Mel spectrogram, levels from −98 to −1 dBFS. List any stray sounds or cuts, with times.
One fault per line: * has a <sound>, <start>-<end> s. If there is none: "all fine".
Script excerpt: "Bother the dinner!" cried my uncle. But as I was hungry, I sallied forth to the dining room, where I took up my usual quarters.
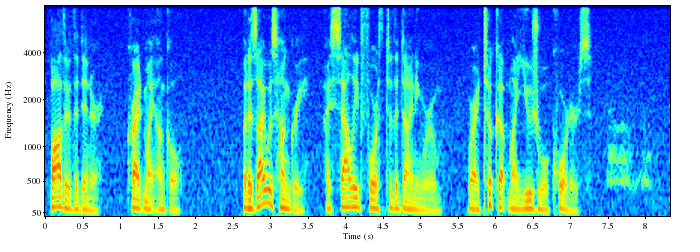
* has a bark, 7.5-8.2 s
